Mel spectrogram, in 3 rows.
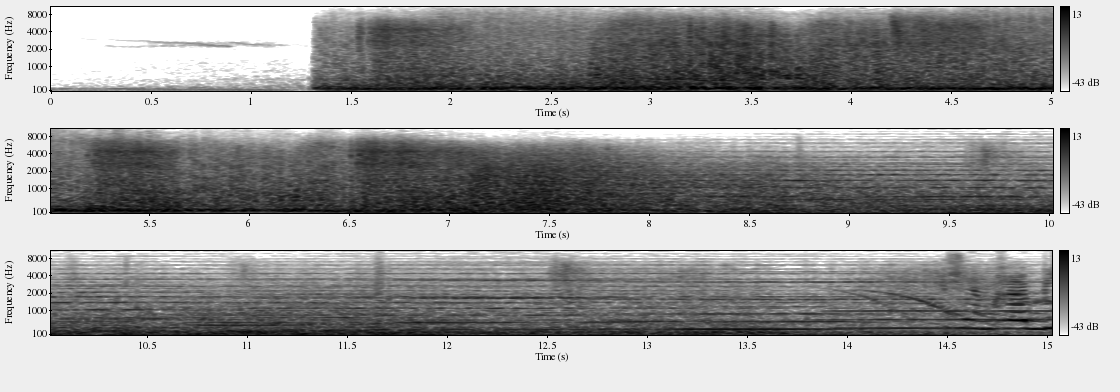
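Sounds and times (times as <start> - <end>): volcano rumbling roar: 1.3 - 13.2
heavy blasts: 1.3 - 14.8
music: 7.7 - 15.0.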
